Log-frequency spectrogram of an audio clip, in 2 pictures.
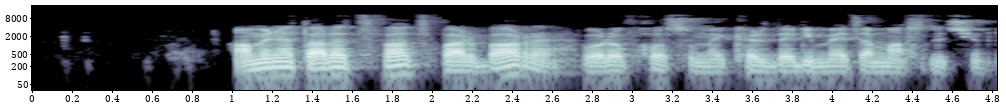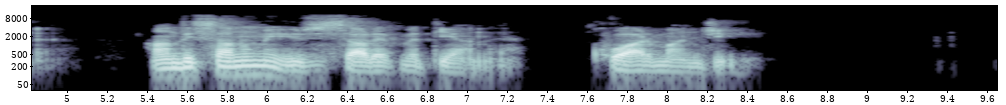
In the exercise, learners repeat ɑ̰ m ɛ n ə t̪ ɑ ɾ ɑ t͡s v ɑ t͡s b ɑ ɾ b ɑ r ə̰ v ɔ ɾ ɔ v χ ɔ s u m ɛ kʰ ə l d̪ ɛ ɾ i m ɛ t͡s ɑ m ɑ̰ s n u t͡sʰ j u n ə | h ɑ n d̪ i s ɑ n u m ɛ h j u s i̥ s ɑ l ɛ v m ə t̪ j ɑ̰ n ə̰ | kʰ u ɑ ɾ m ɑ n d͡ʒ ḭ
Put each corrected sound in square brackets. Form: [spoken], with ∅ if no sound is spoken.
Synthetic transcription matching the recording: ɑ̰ m ɛ n [ɑ] t̪ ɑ ɾ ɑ t͡s v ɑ t͡s b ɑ ɾ b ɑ r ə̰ v ɔ ɾ ɔ v χ ɔ s u m ɛ kʰ ə [ɾ] d̪ ɛ ɾ i m ɛ t͡s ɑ m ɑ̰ s n u t͡sʰ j u n ə | h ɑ n d̪ i s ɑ n u m ɛ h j u s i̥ s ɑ [ɾ] ɛ v m ə t̪ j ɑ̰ n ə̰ | kʰ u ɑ ɾ m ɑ n d͡ʒ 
